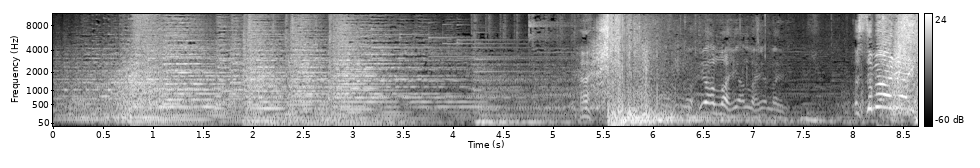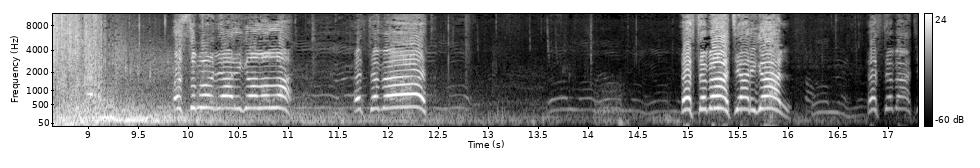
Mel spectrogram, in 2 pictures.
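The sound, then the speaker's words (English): Airstrike explosions in Yemen: a few heavy, booming blasts break through a chaotic scene of loud shouting and crying voices, with the crowd noise rising and falling between the impacts. “That was the sound of suspected Saudi Arabian airstrikes on UAE-backed separatists in Yemen.”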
